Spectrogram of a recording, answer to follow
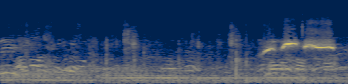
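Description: Distant voices of players and onlookers calling out across an outdoor court, with a steady low hum underneath. A louder, high-pitched call comes near the end.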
